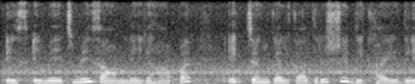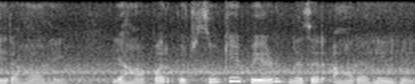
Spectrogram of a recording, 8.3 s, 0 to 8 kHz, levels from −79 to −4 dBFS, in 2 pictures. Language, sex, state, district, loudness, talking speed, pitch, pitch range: Hindi, male, Rajasthan, Jaipur, -16 LUFS, 165 wpm, 190 Hz, 180-225 Hz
